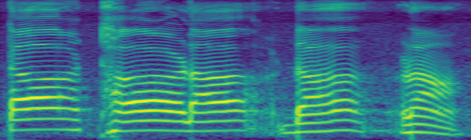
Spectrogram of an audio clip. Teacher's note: टा वर्ग आता है जो कि बोला जाता है मूर्धन्य से, मूर्धन्य से। और मूर्धन्य आपको दिख रहा होगा चित्र में, मूर्धन्य ये आपके मुख के ऊपर वाले भाग से सम्मिलित है।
